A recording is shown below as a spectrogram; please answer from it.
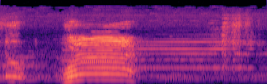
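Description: A person's drawn-out shout, about half a second long, rising then falling in pitch, over steady background music.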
